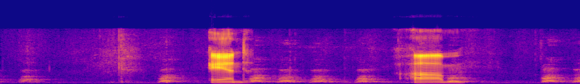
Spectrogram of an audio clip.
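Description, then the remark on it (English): Two loud, drawn-out barks from Sherlock the dog ring out a couple of seconds apart, each with a rising harmonic whine, while a person talks quietly in the background between them. “Sherlock's barking.”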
